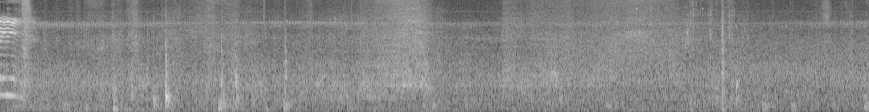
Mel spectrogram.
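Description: A toddler sliding down a plastic playground slide: a brief soft swish of body and clothing on plastic about four seconds in. Scattered light knocks come from the play set over a faint steady high tone.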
